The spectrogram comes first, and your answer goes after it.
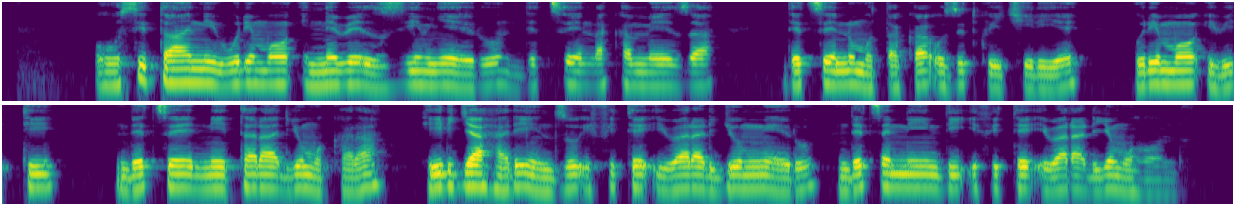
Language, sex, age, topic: Kinyarwanda, male, 18-24, finance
